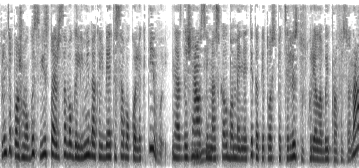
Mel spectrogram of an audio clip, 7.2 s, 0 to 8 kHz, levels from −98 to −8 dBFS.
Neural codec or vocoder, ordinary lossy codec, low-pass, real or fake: vocoder, 22.05 kHz, 80 mel bands, Vocos; MP3, 32 kbps; 7.2 kHz; fake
